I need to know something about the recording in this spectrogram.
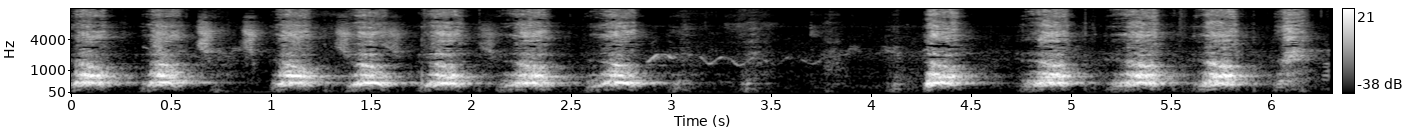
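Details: Tibetan Mastiff, called Bhote Kukur, a herding dog in Nepal guarding home and farm while the owner is away, giving deep, booming barks in quick runs of five or six, a short pause near the middle, then another run.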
